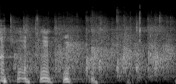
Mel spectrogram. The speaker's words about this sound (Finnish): Ja tiedättekö, live-yleisö voisi antaa semmoiset pienet aplodit,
